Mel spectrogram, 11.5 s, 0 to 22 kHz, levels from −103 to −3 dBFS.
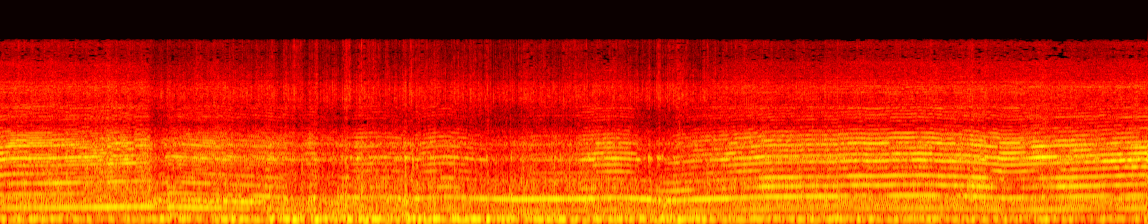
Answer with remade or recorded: recorded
